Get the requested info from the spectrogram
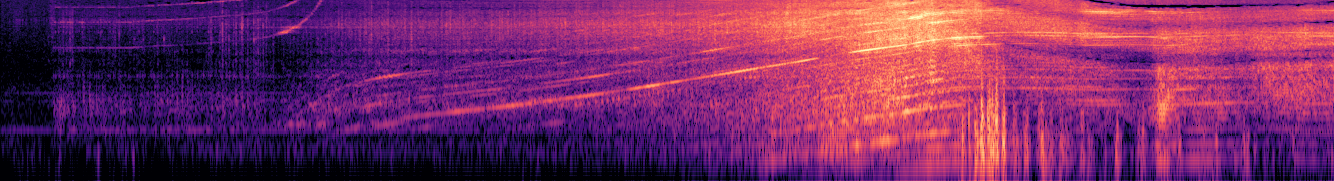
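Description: Align T-Rex RC helicopter spooling up on its pad: a whine that climbs steadily in pitch and grows louder for about nine seconds. The sound changes abruptly as it lifts off and settles into a steady rotor drone.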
